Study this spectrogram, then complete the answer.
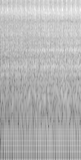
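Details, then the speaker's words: Mitsubishi Pajero Sport Exceed diesel at cold idle after oil and filter change, first start after three days: rough idle with fast light ticking chatter; mechanic suspects idler bearing or tensioner, not confirmed. "Dan kita dengar itu memang betul ada suara kasar pada mesinnya ya Menurut saya ini ada masalah pada dirinya bearing setelan demi modelnya atau tensionernya"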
